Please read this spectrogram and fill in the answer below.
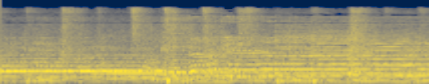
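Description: Live rock band playing a song: a woman sings the lead vocal over electric bass, electric guitar, drums and keyboard, with a steady drum beat.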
